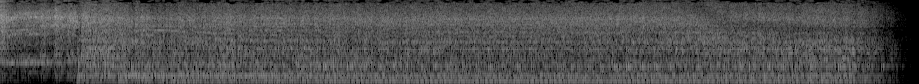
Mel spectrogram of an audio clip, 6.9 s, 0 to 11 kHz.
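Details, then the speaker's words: Mercedes-Benz W204 C63 AMG with M156 petrol V8 after a botched rebuild elsewhere, idling: hard, steady diesel-like clatter coming from the timing drive up top; cause suspected, not confirmed. "Also das Geräusch merkt ihr euch mal, das kommt hier oben aus dem Steuertrieb und ich zeige euch jetzt mal, wo ich meine, woran da"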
